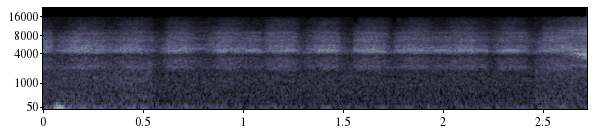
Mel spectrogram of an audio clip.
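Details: Cicadas sing a dense, steady buzzing drone, pulsing slightly throughout, on a path above turquoise sea on Levanzo island, Egadi Islands, western Sicily, Italy. Cicada.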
